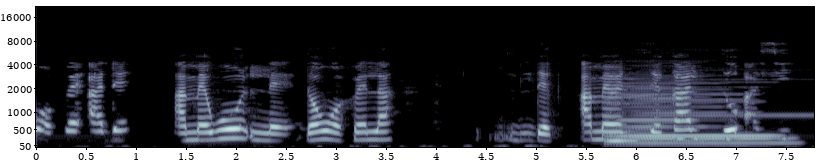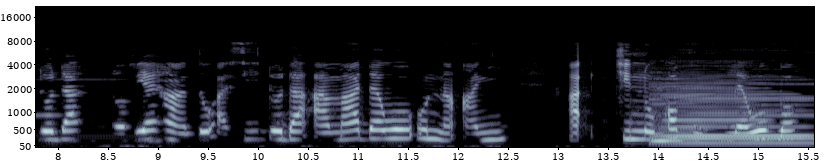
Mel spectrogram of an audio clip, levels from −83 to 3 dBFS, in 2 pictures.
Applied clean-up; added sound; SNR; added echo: classical method Wiener filter.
